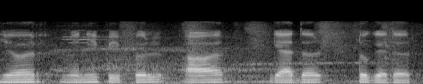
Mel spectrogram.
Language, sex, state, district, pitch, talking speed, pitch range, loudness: English, male, Karnataka, Bangalore, 110 Hz, 85 wpm, 105-115 Hz, -17 LUFS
